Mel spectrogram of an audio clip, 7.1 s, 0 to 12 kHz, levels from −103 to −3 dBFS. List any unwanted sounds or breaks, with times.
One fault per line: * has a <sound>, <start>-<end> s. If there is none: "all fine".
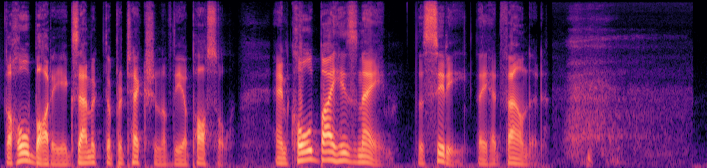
* has a sigh, 5.6-6.9 s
